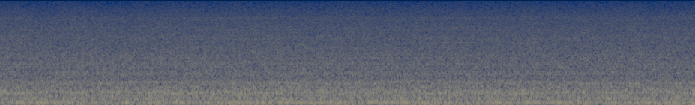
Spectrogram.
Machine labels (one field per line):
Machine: slide rail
